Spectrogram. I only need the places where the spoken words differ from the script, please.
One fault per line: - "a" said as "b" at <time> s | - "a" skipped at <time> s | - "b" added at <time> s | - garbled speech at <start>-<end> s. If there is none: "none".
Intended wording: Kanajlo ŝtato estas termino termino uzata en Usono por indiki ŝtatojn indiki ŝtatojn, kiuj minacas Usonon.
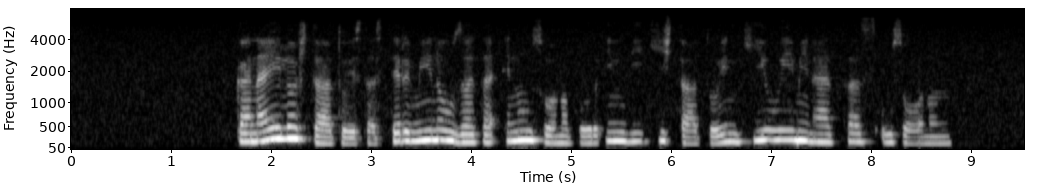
- "termino" skipped at 3.8 s
- "indiki ŝtatojn" skipped at 6.7 s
